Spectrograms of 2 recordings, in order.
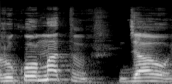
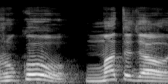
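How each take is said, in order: First: "रुको मत" rising together, pause, then "जाओ"; sending someone off. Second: Stretched, stressed "रुको", break, then "मत जाओ"; stopping someone. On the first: Teacher showing the comma that sends someone away, pause after "मत". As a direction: run "रुको मत" as one unit, drop "जाओ" after a break. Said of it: "यानी कि मैं भेज रहा हूँ". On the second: Teacher showing the sentence that stops someone, pause after "रुको". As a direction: hit "रुको" and hold it, then "मत जाओ" as one unit. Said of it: "यानी मैं रोक रहा हूँ". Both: Shown as a demonstration.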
